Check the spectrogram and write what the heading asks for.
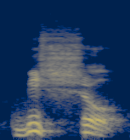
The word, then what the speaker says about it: বিশ্ব: শব্দের শেষে না তো শব্দের শেষে যদি থাকে তাহলে এই বর্ণটা দুইবার উচ্চারণ হবে এই যে লিখে দিয়েছি শব্দের শেষে থাকলে ওই বর্ণ দুইবার উচ্চারণ হয় বিশ হসন্ত না দিলে উচ্চারণ হবে বিশেষ এজন্য হসন্ত দিতে হবে বিশ্ব এখানে অ এর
